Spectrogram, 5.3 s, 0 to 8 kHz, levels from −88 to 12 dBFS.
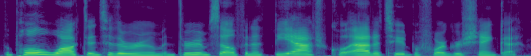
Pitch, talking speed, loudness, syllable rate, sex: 205 Hz, 170 wpm, -20 LUFS, 5.4 syllables/s, female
